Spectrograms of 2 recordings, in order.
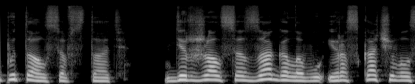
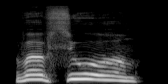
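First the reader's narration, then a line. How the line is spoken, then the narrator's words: Whining. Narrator (Russian): Он заскулил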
